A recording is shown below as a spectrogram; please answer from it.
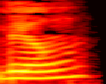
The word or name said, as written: ling2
